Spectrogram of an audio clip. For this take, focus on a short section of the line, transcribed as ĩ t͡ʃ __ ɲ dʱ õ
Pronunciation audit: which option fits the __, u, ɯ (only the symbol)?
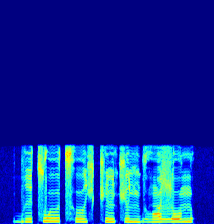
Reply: ɯ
